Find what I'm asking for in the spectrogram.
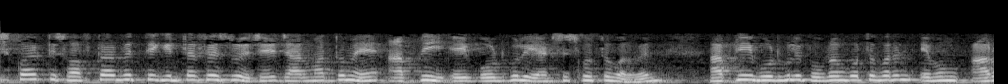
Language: Bangla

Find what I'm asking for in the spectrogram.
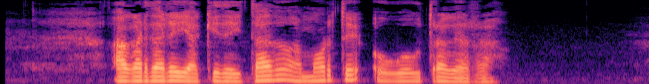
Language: Galician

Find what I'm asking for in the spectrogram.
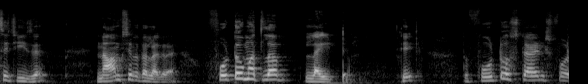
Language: Hindi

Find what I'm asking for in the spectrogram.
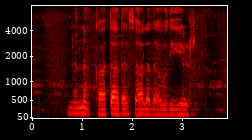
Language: Kannada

